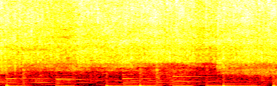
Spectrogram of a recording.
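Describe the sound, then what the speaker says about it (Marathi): Onions sautéing in a pan with salt: a continuous close sizzle and hiss with a few soft stirring knocks, steady and even throughout, no voices. "थोडंसं परतून घ्यायचंय"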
